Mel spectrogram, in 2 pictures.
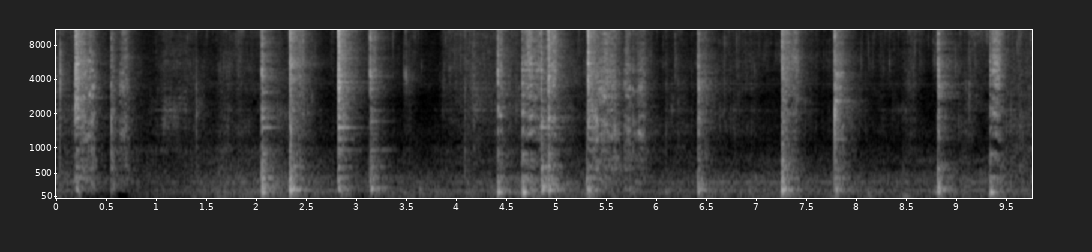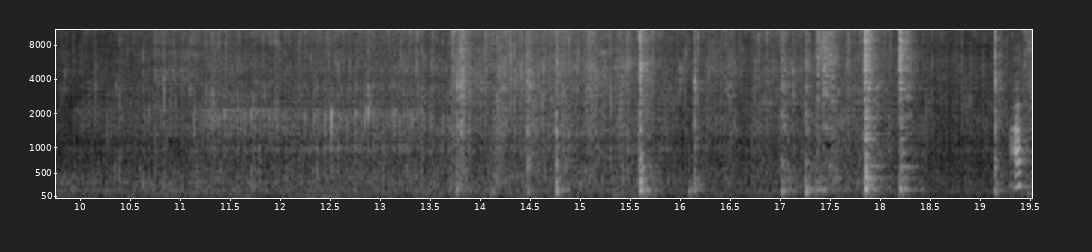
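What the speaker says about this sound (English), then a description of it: "After giving a good mix with the sauces and capsicum" Broccoli Manchurian tossed with sauces and capsicum in a pan, a spoon scraping and clacking against the metal in repeated sharp strokes over a steady sizzle, with no talk.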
